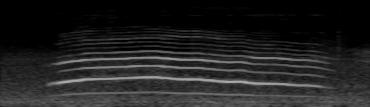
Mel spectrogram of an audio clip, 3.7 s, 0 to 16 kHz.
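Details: Cats yowling at each other on 3 Av 5785, 6:01–6:04 summer time: a single steady, drawn-out nasal wail lasting about three seconds, level in pitch and sliding slightly downward as it ends.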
